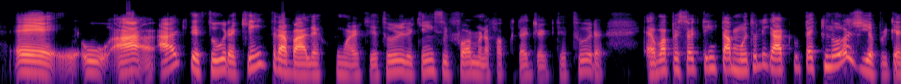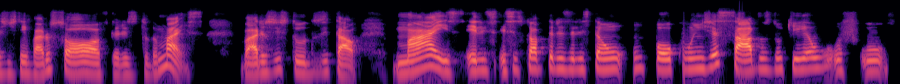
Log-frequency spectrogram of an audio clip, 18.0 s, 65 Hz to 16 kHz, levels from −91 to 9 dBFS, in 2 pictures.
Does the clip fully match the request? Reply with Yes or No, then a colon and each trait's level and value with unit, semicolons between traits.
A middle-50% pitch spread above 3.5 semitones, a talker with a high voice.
No: average, 4.7 semitones; medium, 155 Hz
